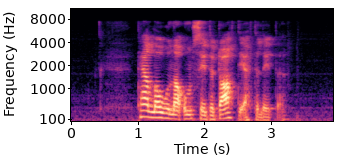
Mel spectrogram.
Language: Faroese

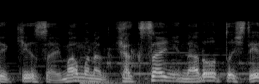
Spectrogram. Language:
Japanese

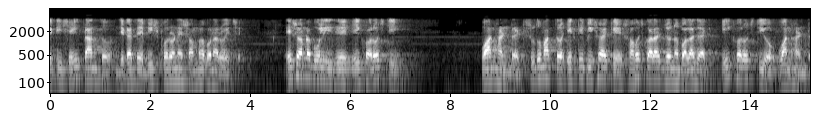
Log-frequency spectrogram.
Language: Bangla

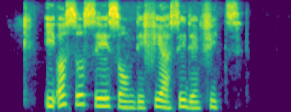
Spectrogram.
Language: Nigerian Pidgin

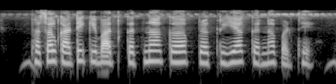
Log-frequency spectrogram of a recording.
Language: Chhattisgarhi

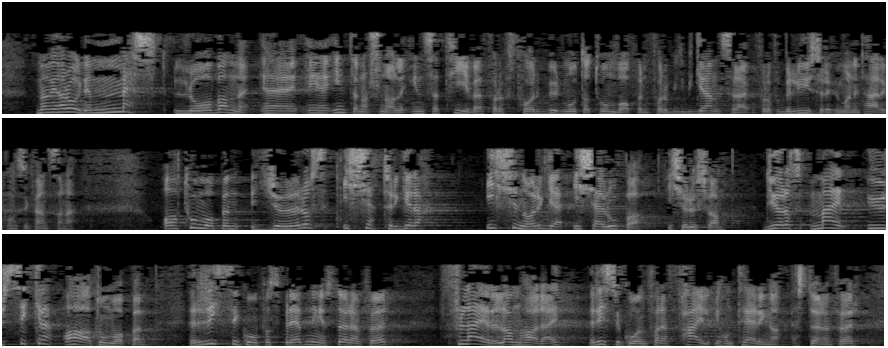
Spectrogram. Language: Norwegian Nynorsk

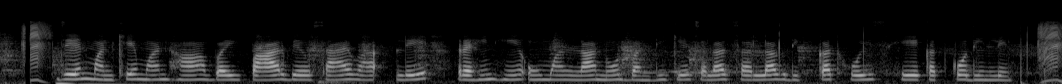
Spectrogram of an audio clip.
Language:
Chhattisgarhi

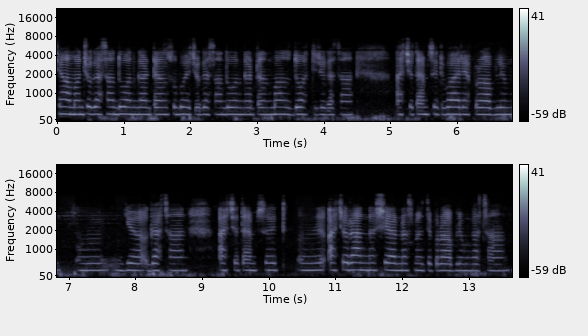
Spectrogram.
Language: Kashmiri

